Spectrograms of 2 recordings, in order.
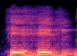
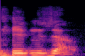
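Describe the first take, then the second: First: Loud call across the room. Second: Said in the usual way. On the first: Real, not acted. Calling out a bidder's name.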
